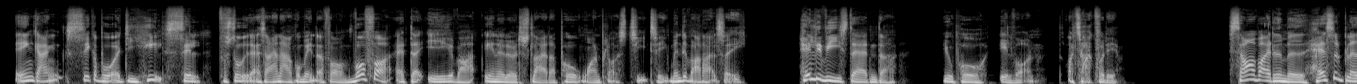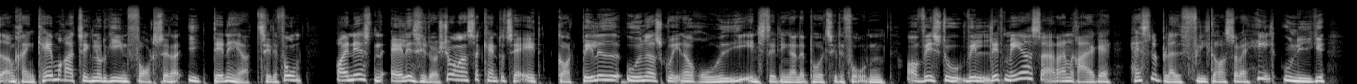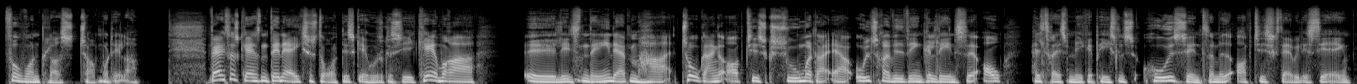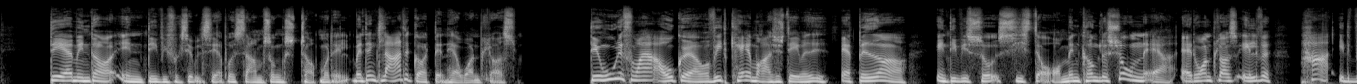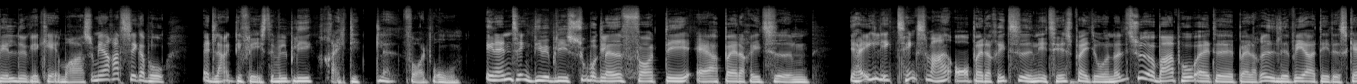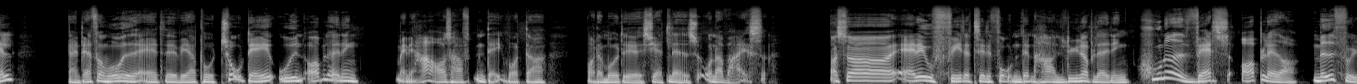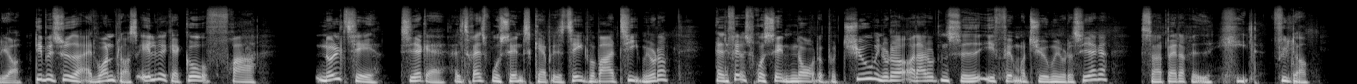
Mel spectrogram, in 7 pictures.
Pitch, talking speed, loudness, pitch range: 140 Hz, 195 wpm, -17 LUFS, 115-165 Hz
